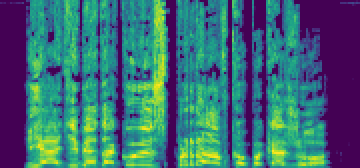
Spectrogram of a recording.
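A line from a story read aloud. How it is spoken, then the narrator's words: Squeaky yelling. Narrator (Russian): пискляво вопил один из чиновников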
